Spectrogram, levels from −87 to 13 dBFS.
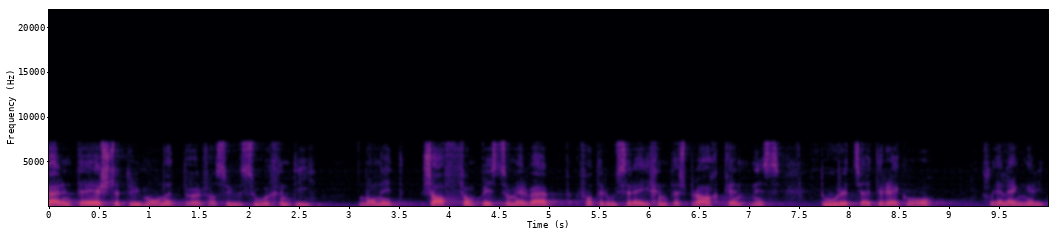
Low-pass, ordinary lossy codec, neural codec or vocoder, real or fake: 7.2 kHz; MP3, 64 kbps; none; real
